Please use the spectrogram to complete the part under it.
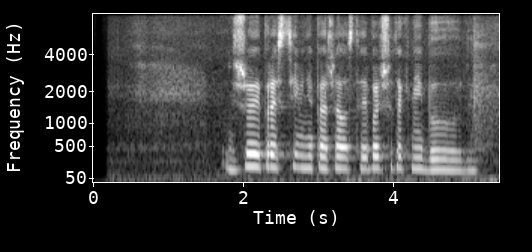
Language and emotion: Russian, sad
